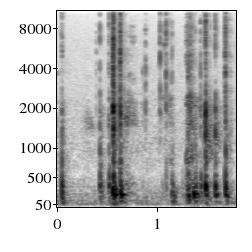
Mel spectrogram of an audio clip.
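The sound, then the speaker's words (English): Quick, uneven keystrokes clatter on a computer keyboard, a steady flurry of crisp clicks and taps with no voices over them. “You better be like typing like the ASMR lady.”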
